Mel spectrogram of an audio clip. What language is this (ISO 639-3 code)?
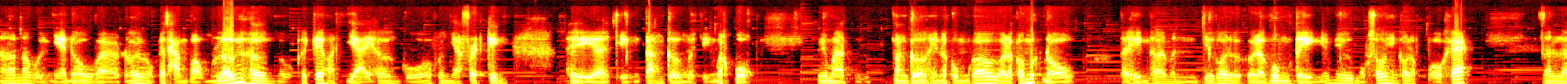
vie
